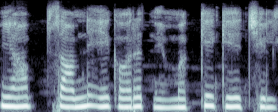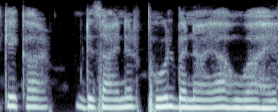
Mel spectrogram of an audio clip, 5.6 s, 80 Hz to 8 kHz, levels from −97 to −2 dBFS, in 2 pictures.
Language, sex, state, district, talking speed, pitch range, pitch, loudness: Hindi, female, Bihar, Vaishali, 150 wpm, 215-235 Hz, 225 Hz, -14 LUFS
